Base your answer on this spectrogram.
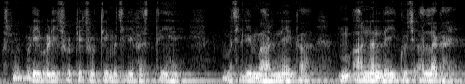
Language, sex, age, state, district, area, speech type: Hindi, male, 45-60, Uttar Pradesh, Hardoi, rural, spontaneous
